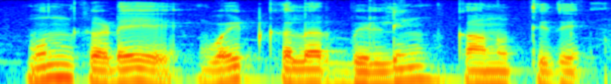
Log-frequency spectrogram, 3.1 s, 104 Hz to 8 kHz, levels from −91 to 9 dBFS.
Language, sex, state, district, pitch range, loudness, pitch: Kannada, male, Karnataka, Koppal, 105-115 Hz, -16 LUFS, 110 Hz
